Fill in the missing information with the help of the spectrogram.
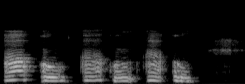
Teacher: le en se fait se prononce sur la base du a on commence par former un a et on le nazalise on le fait monter dans le nez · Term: voyelles nasales, le an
